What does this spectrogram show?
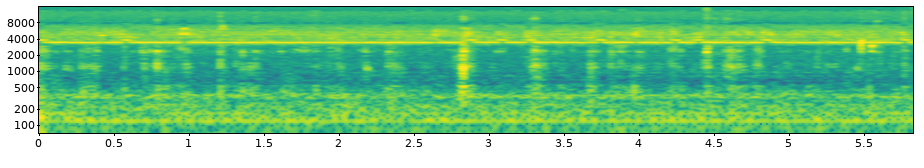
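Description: Faint, scattered mouth clicks from slowly chewing a small chewy candy, over a steady low room hum.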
